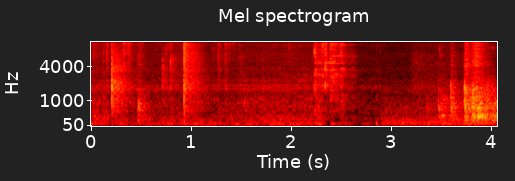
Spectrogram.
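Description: A metal spoon scrapes and clinks against a pan in several bursts, with quiet pauses between the stirring strokes.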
